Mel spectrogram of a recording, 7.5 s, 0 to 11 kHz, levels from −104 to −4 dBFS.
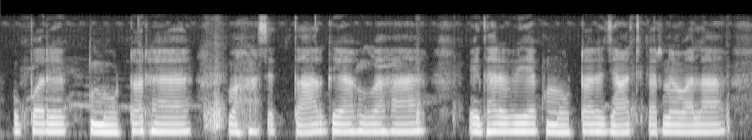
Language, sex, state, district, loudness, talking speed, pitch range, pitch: Hindi, male, Jharkhand, Palamu, -16 LUFS, 145 wpm, 135-145 Hz, 140 Hz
